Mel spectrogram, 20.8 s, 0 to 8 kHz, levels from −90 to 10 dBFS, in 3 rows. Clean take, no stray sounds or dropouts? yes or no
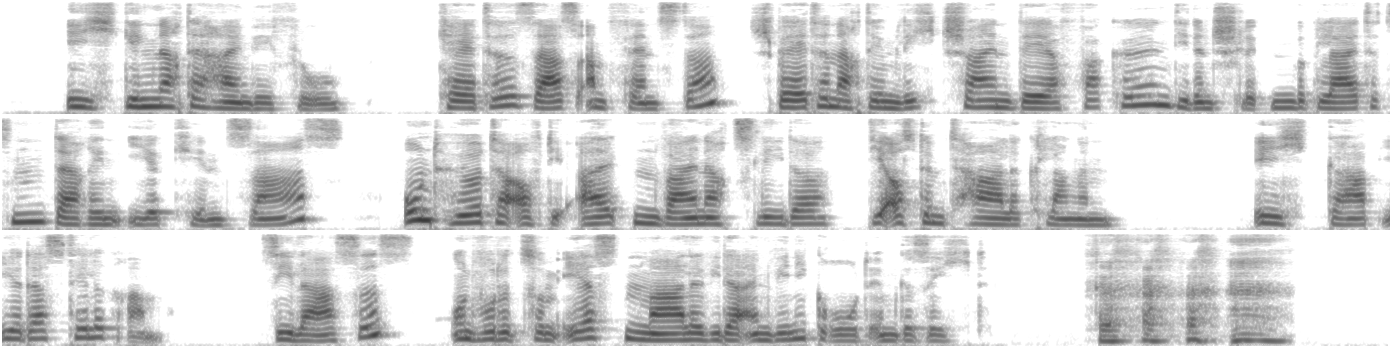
no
